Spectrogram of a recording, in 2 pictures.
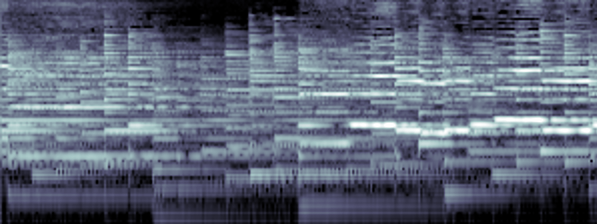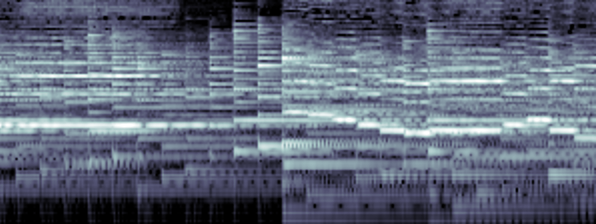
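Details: Gentle instrumental music of piano with flowing melodic lines plays throughout, steady and continuous, with no animal voice heard.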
